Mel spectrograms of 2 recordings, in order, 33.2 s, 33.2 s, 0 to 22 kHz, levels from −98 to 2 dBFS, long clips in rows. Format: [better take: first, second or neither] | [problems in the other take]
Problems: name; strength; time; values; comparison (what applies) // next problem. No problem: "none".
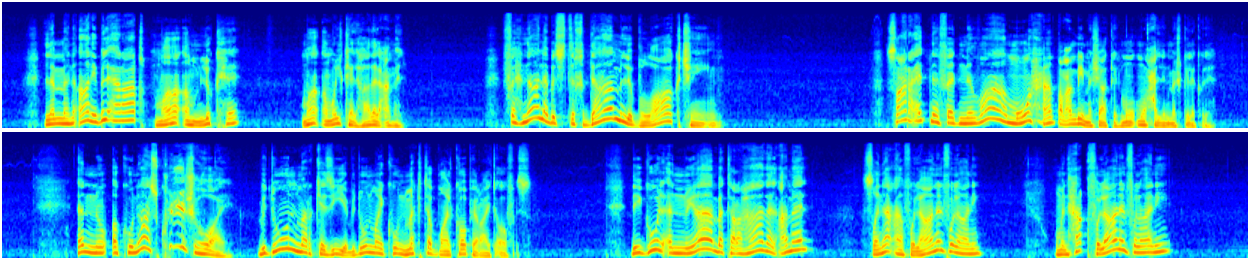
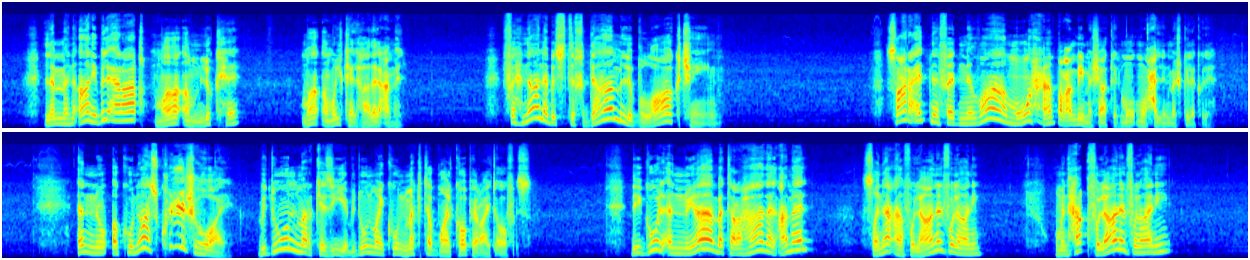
first | thin; very; fading below 800 Hz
